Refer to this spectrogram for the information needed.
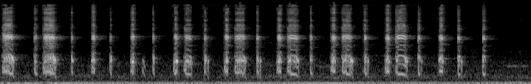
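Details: Rapid series of sharp, ringing chuk notes from a male chukar partridge kept for hunting in Darvoz, Tajikistan, recorded in 2020. The notes come unevenly, about two per second, then stop abruptly near the end.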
